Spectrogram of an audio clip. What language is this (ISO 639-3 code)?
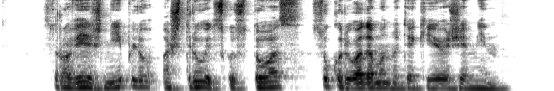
lit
